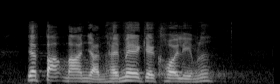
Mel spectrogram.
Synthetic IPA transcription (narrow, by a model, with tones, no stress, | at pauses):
jɐ˥t̚paː˧k̚maː˨njɐ˨˩nɦɐ˨jmɛː˥˩kɛː˧kʰɔː˧jliː˨˩mlɛː˥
